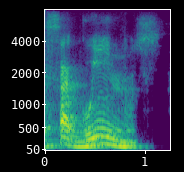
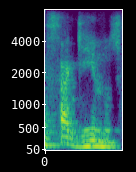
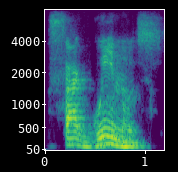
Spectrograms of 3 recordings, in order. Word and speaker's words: Saguinus: o sagui na fica saguinus nunca falem sabinos tá é saguinus essa aqui é um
